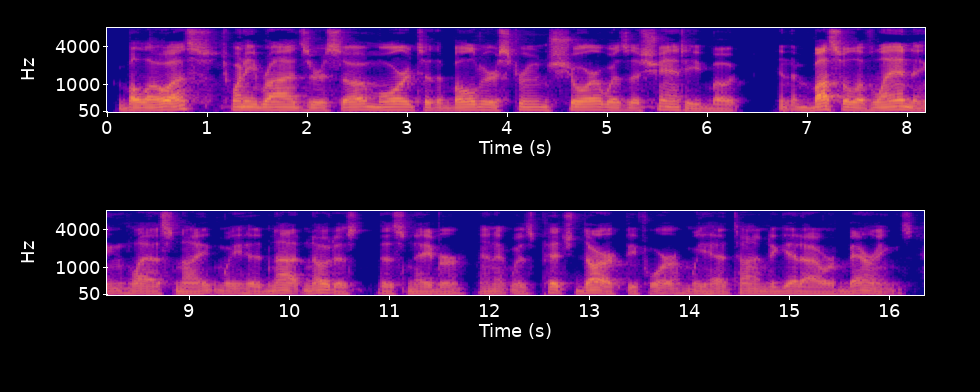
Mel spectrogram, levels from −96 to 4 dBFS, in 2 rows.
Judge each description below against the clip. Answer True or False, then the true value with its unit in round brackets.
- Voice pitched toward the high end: False (90 Hz)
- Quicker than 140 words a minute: True (155 wpm)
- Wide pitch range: False (3.4 semitones)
